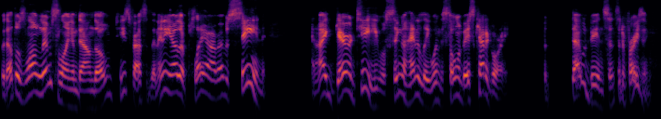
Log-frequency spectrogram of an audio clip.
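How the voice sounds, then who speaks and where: A man's voice: on the high side, sing-song, fast, fairly bright tone, no room sound, exaggerated voice, poor audio. A man playing a cheerfully grim backwoods rancher on a comedic 1920s-style radio parody, drawling about grisly events. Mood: matter-of-fact.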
